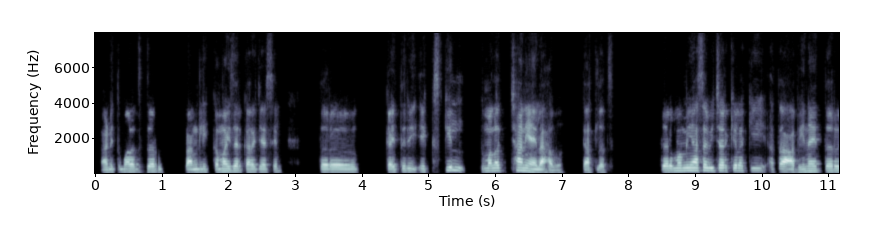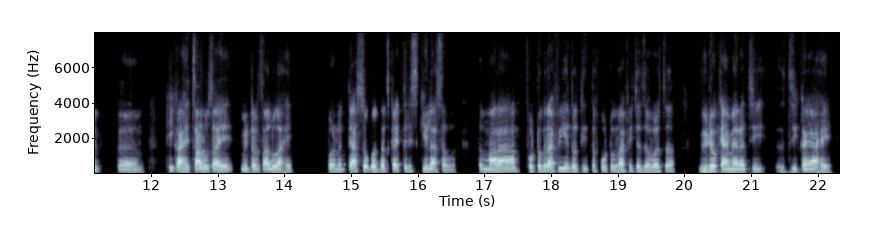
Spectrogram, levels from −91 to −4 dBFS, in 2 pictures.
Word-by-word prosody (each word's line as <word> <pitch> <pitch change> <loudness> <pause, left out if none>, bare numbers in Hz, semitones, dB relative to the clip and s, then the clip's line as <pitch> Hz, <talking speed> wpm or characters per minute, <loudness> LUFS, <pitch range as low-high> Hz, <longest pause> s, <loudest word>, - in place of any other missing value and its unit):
आणि 120 +3 -2
तुम्हाला 130 +1 +1 0.2
जर 135 -2 0 0.4
चांगली 125 +3 +3
कमाई 135 +1 +1
जर 140 0 0
करायची 130 -1 -1
असेल, 125 +2 -5 0.6
तर 125 0 +2
अ, 125 0 +2 0.5
काहीतरी 130 +2 -3
एक 135 0 -12
स्किल 180 -2 -2 0.3
तुम्हाला 150 +1 +1 0.3
छान 165 -2 +4
यायला 120 -5 +5
हवं 95 0 -3 0.3
त्यातलंच. 105 -1 -3 0.7
तर 140 0 +3
मग 155 +1 +1
मी 160 +1 +3
असा 160 +1 +4
विचार 155 -1 +2
केला, 155 -1 +1
की 150 -1 -7
आता 135 -2 +5
अभिनय 125 +4 -1
तर 135 0 +1 0.4
अ, 115 -2 -2 0.5
ठीक 160 -2 -1
आहे, 125 -2 +5
चालूच 125 +4 +3
आहे. 110 0 +4 0.2
मीटर 115 +2 -1
चालू 120 +3 +4
आहे. 115 -2 0 0.6
पण 130 0 -1
त्यासोबतच 140 0 +2
काहीतरी 140 +2 0
स्किल 135 0 -1
असावं. 90 -3 -2 0.4
तर - - -2
मला 140 +5 +5 0.2
फोटोग्राफी 150 +2 +1
येत 150 - -1
होती. 120 0 -3
तर - - -4
फोटोग्राफीच्या 135 +1 -1
जवळचं 130 +3 -1 0.4
व्हिडिओ 145 +2 +4
कॅमेराची 125 0 +2 0.5
जी 115 - -5
काही 120 0 +3
आहे 105 -4 +1
130 Hz, 145 wpm, -23 LUFS, 125-145 Hz, 0.7 s, यायला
